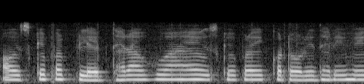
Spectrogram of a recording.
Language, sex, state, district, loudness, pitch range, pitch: Hindi, female, Uttar Pradesh, Lucknow, -14 LUFS, 210-225 Hz, 220 Hz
